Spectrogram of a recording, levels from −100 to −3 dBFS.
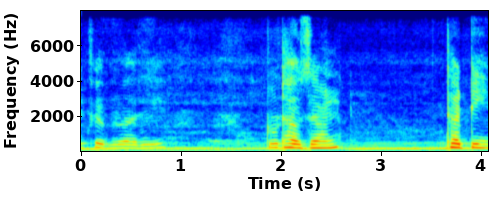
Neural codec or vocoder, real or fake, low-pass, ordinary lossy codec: codec, 16 kHz, 8 kbps, FreqCodec, smaller model; fake; none; none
